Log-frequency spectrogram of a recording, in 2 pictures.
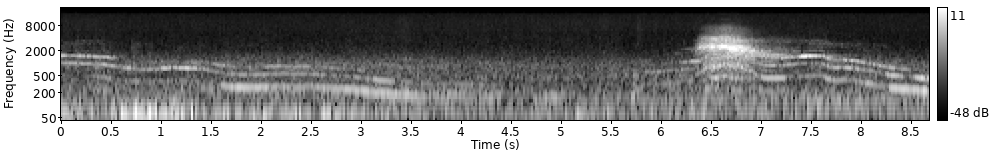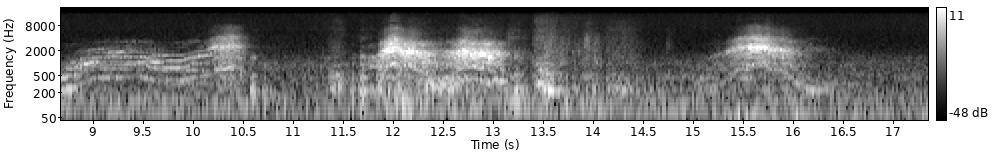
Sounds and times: Cats Fighting 0.0 - 16.7
hiss 11.2 - 14.6

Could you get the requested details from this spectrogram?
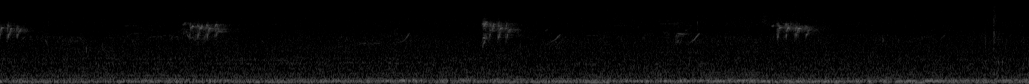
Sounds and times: birds singing 0.0 - 2.4
birds singing 4.8 - 5.7
birds singing 6.6 - 7.1
birds singing 7.7 - 9.0

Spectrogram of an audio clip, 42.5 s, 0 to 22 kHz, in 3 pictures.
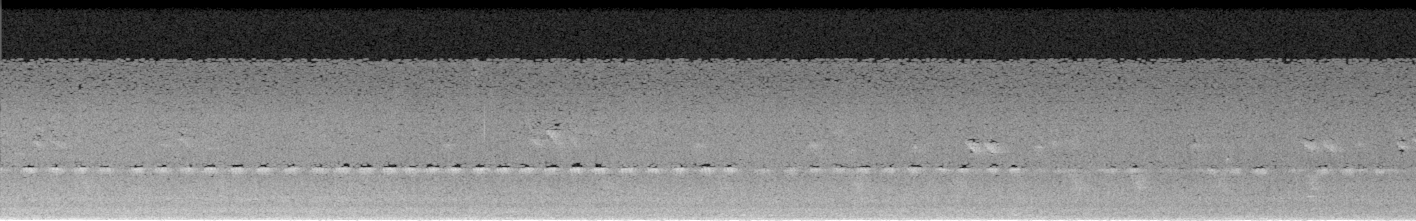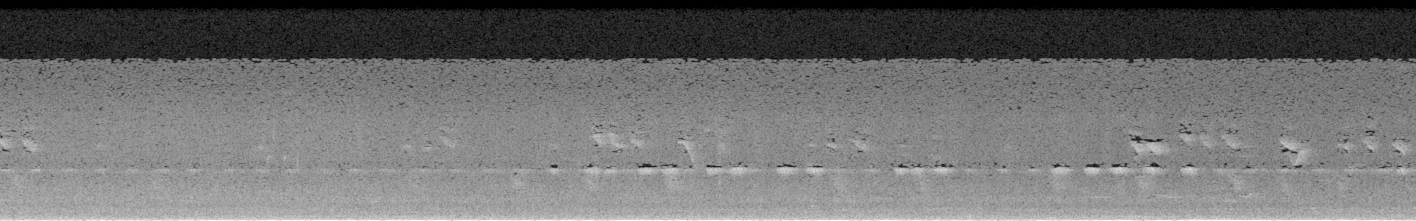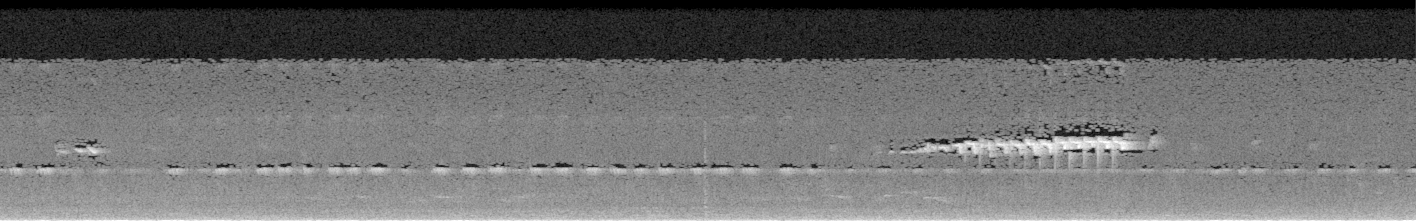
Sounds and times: trees 0.0 - 42.4

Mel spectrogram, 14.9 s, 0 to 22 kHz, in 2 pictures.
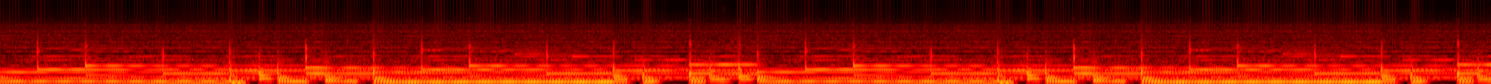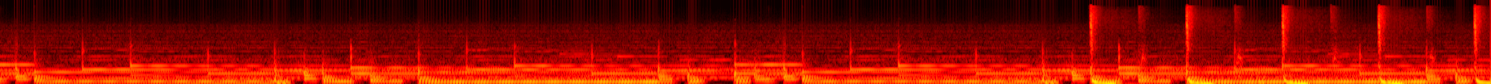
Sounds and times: Jingles and Beats music 12.8 - 14.9

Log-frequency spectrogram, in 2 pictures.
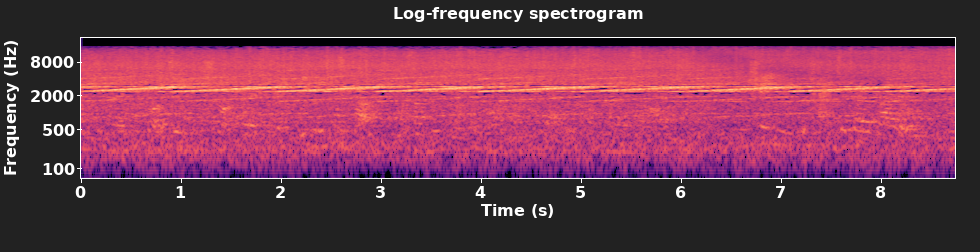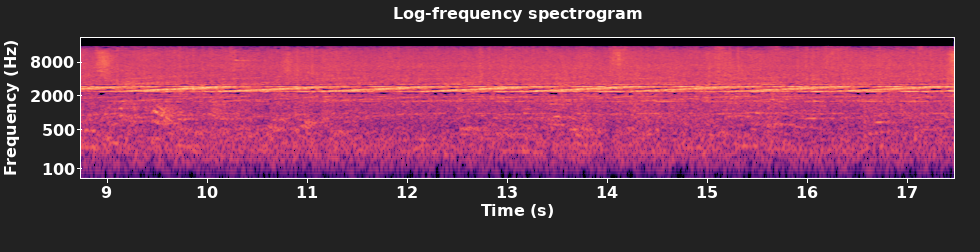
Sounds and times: Station Alarm 0.0 - 17.4

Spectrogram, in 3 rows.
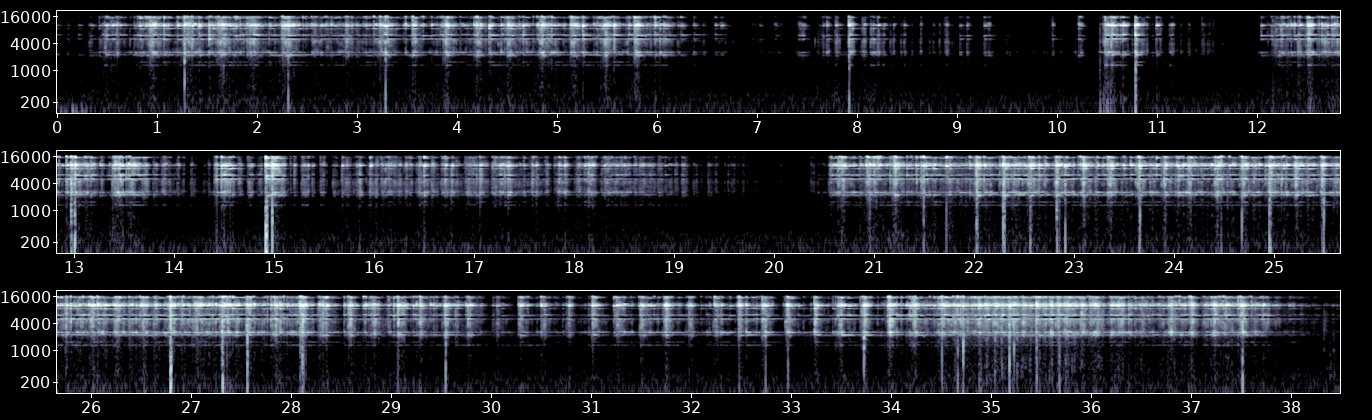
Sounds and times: Jingle Bells 0.0 - 9.4
Jingle Bells 12.0 - 19.1
Jingle Bells 20.5 - 38.4

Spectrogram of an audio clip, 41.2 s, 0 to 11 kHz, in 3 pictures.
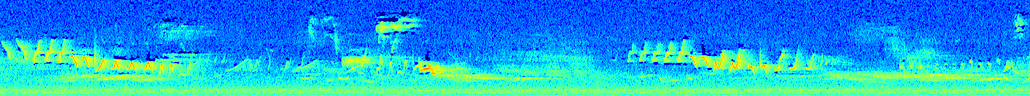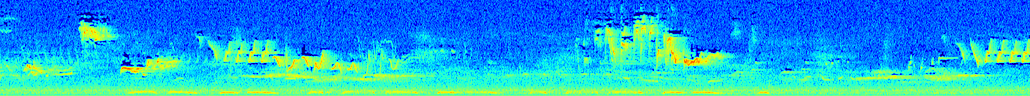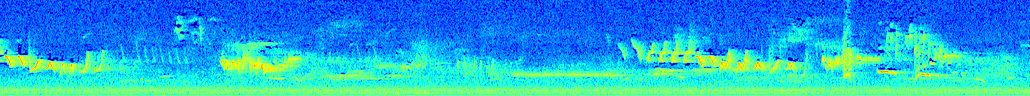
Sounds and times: birdsong 8.3 - 41.2

